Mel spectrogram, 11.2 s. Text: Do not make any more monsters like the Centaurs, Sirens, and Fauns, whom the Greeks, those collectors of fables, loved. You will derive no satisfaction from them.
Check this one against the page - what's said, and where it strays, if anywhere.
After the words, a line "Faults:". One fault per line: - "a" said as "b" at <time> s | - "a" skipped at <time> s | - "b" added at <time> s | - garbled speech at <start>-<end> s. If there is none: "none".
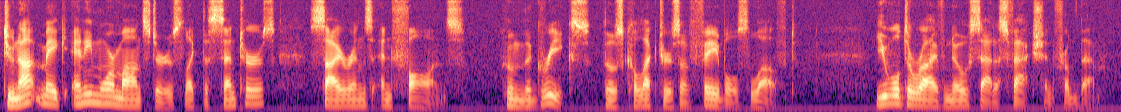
Do not make any more monsters like the Centaurs, Sirens, and Fauns, whom the Greeks, those collectors of fables, loved. You will derive no satisfaction from them.
Faults:
none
